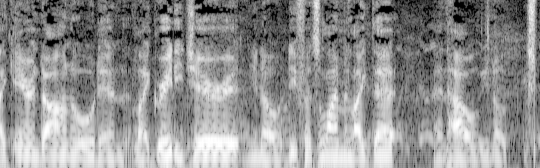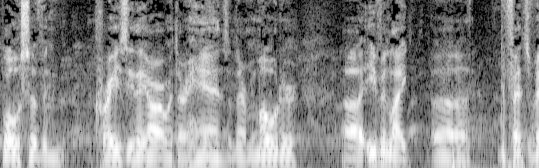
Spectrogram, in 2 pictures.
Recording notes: LIVE from Big-12 Media day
